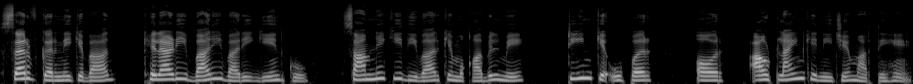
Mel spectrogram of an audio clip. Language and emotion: Urdu, neutral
